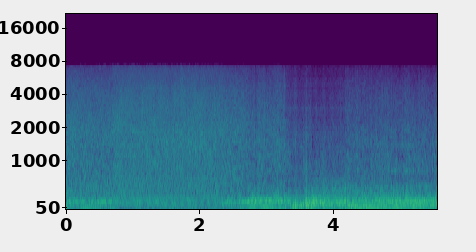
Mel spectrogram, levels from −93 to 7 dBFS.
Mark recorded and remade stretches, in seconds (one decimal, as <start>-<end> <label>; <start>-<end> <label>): 0.0-0.7 recorded; 0.7-2.4 remade; 2.4-3.3 recorded; 3.3-4.2 remade; 4.2-5.6 recorded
